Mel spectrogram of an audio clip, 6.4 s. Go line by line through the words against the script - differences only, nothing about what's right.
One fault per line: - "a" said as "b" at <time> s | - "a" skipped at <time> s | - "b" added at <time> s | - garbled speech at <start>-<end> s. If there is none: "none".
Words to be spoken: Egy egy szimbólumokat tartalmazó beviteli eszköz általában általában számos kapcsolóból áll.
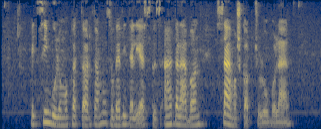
- "egy" skipped at 0.7 s
- "általában" skipped at 4.1 s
